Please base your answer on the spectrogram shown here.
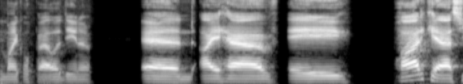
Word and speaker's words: Michael Palladino: uh at cycle Tarantino cycle underscore Tarantino it rhymes with my name Michael Paladino and I have a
